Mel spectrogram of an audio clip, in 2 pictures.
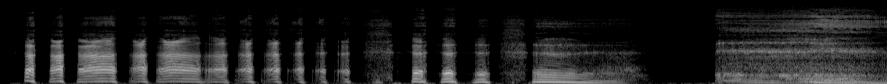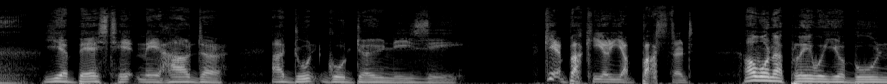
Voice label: characters gaming animation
